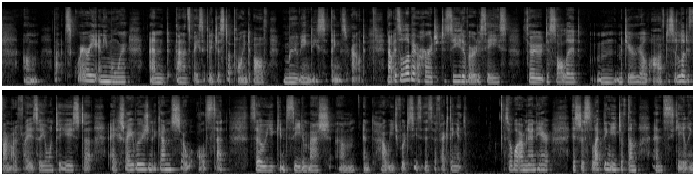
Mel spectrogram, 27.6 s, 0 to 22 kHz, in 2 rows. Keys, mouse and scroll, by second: 0.7 middle click, 2.0 KP_1, 2.6-3.7 scroll up 1, 5.7 Tab, 5.7 middle click, 6.3 click, 8.8 alt+z, 9.2 middle click, 11.1 ctrl+a, 12.9 click, 13.4 ctrl+a, 15.2 click, 15.9 ctrl+a, 17.5 click, 17.8 ctrl+a, 19.5 click, 20.0 ctrl+a, 21.1 click, 21.6 ctrl+a, 23.0 click, 23.4 ctrl+a, 25.8 click, 26.2 ctrl+a, 27.0 middle click.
